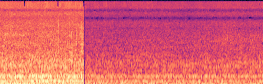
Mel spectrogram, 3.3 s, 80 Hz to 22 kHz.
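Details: A rescued colony of honey bees, taken from a house siding where their hive stood for 15 years, hums loudly for about a second before the sound drops to a softer, steady background drone.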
